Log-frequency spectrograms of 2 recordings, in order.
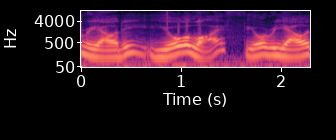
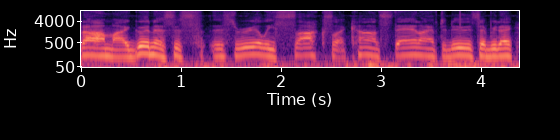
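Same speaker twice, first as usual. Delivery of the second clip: softer inner-voice complaint; mock grumbling; 4 dB quieter than usual. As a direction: grumble it lightly under your breath. Voices a commuter's grumbling thought.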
